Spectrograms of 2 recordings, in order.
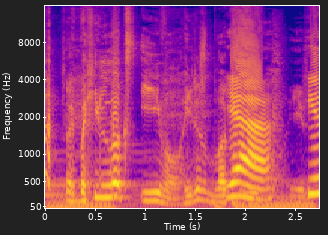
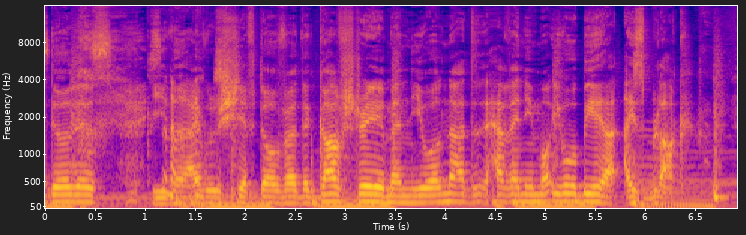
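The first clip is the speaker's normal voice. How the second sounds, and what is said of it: Put-on accent drifting into French. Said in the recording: “I don't know what a Portuguese Brazilian accent sounds like ... He's French now. ... I don't know what Portuguese sounds like because it's like Spanish but off.”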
